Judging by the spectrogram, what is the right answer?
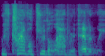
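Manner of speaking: put-on intense actor voice. Reading the outro as a cohost requested: stereotypical Nick Cage impression. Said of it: "the traditional sort of stereotypical Nick Cage impression".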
